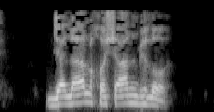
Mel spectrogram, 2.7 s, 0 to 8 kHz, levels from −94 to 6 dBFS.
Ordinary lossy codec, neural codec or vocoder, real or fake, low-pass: MP3, 24 kbps; codec, 24 kHz, 6 kbps, HILCodec; fake; 7.2 kHz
